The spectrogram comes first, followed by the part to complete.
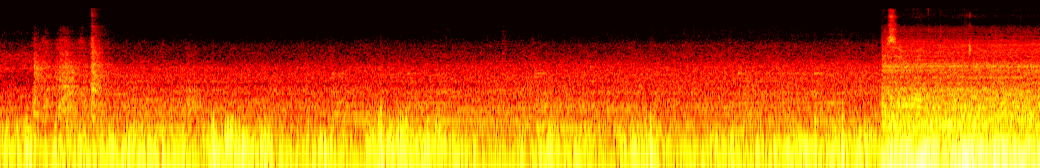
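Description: Uneven low rumbling of wind on the microphone. About nine seconds in it gives way to louder, rushing road noise from a moving car.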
